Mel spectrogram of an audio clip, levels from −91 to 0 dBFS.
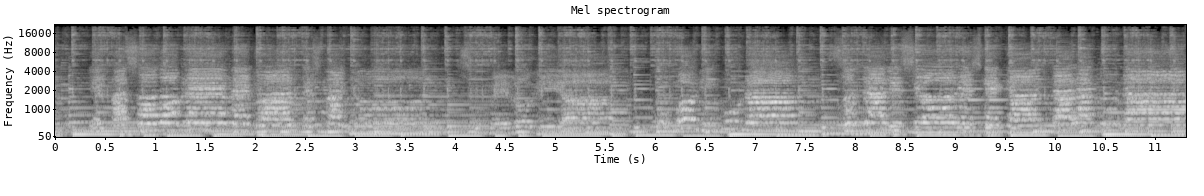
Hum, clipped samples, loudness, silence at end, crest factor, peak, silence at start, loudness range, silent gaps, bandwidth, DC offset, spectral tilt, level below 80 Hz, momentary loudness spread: none; under 0.1%; -15 LUFS; 0 s; 14 dB; 0 dBFS; 0 s; 3 LU; none; over 20 kHz; under 0.1%; -4 dB/octave; -28 dBFS; 6 LU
